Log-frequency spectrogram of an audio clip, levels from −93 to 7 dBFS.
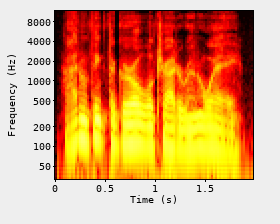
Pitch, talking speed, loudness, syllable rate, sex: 100 Hz, 305 wpm, -15 LUFS, 6.4 syllables/s, male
